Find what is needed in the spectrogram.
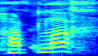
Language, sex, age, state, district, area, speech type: Assamese, male, 45-60, Assam, Sivasagar, rural, spontaneous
